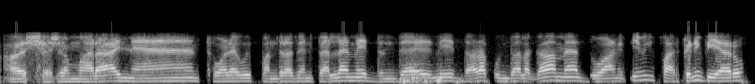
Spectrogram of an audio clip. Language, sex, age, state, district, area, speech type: Dogri, male, 18-30, Jammu and Kashmir, Udhampur, rural, conversation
